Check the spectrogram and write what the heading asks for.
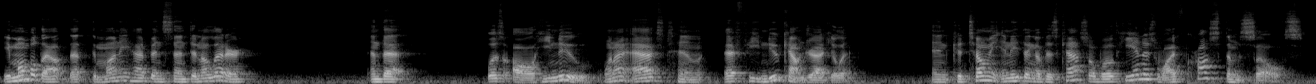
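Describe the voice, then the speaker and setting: A young man reads a classic novel aloud, stopping often for slangy jokes and laughter. His voice swings lively up and down around a middle pitch. It sounds casual and unpolished, like a home reading video. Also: moderate pace, slight background noise. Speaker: channel host.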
